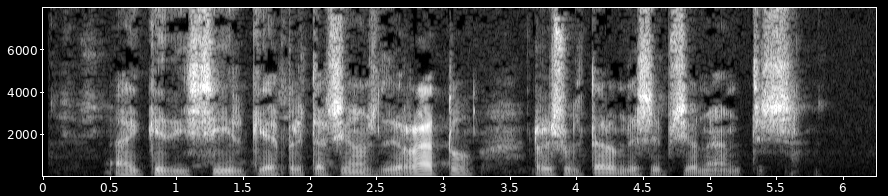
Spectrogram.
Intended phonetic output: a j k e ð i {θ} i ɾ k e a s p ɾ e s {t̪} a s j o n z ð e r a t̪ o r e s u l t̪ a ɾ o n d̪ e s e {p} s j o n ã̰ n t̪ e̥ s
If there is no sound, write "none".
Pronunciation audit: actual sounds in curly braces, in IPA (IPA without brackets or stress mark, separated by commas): s, t̪, p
